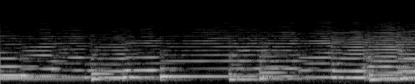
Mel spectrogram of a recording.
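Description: Two violas playing a bowed duet in two parts, with a lower and an upper line moving through sustained notes that change every half second or so.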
